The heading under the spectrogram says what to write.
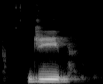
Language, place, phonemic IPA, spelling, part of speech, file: Hindi, Delhi, /d͡ʒiːbʱ/, जीभ, noun, LL-Q1568 (hin)-जीभ.wav
- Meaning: tongue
